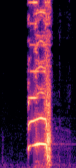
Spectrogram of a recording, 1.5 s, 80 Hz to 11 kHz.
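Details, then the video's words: Female barking deer call used as a hunting lure: one short, loud, tonal cry with strong layered overtones, held level for about half a second before breaking off, in a quiet background. "Suara Kijang betina untuk p1kat"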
